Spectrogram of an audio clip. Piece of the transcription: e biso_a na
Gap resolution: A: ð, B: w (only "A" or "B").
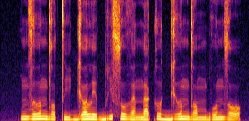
A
